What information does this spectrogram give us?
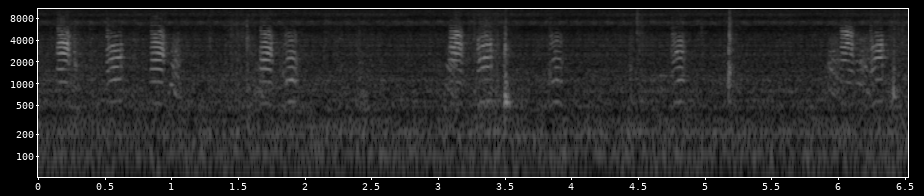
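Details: Captive zebra finches, parents feeding newly hatched chicks alongside three juveniles, August 2023; nasal honking beeps repeat in loose groups of two or three, with a few sharp clicks and a low steady hum.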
